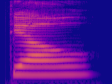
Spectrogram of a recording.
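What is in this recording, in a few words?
"diao" Mandarin, second tone, pronunciation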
